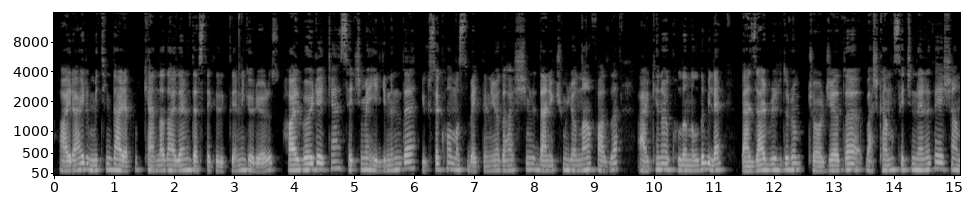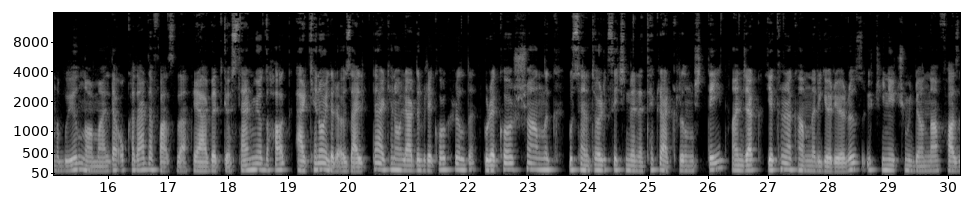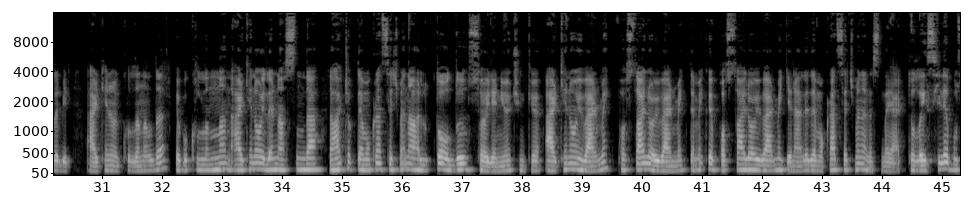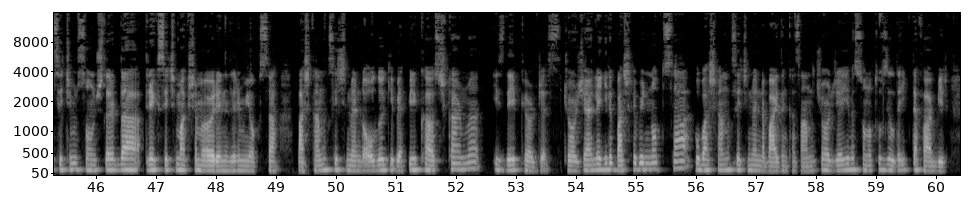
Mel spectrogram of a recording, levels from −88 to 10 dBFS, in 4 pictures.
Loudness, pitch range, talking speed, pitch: -26 LUFS, 110-130 Hz, 145 wpm, 120 Hz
